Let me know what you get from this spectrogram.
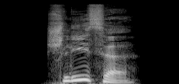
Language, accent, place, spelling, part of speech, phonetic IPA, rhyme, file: German, Germany, Berlin, schließe, verb, [ˈʃliːsə], -iːsə, De-schließe.ogg
- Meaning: inflection of schließen: 1. first-person singular present 2. first/third-person singular subjunctive I 3. singular imperative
